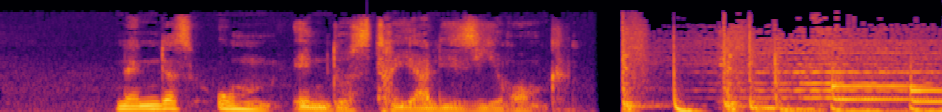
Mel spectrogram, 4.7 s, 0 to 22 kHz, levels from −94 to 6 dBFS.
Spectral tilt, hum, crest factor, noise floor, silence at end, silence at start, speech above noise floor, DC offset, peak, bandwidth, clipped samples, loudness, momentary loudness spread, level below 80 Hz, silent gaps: -4.5 dB/octave; none; 14 dB; -48 dBFS; 0 s; 0.6 s; 34 dB; under 0.1%; 0 dBFS; 13.5 kHz; under 0.1%; -14 LUFS; 10 LU; -28 dBFS; 2.99-3.10 s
